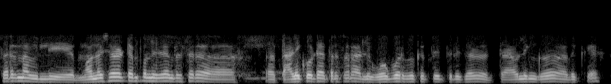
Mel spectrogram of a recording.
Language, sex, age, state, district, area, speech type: Kannada, male, 18-30, Karnataka, Raichur, urban, conversation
